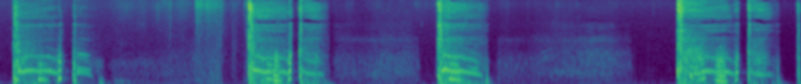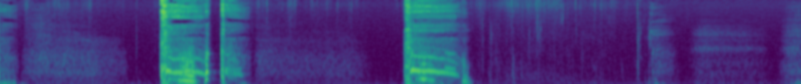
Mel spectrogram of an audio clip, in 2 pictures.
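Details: Repeated soft coughing at midnight: six bouts of short, throaty coughs spaced a few seconds apart, some with throat clearing.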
